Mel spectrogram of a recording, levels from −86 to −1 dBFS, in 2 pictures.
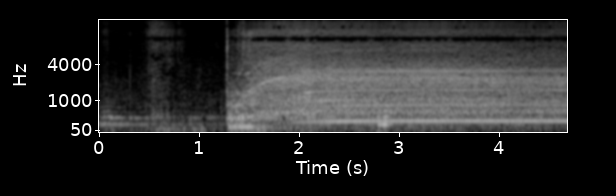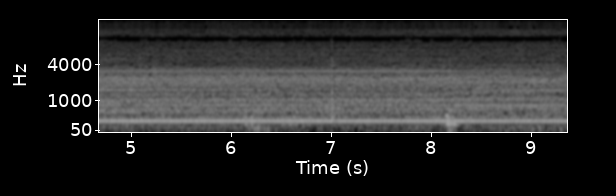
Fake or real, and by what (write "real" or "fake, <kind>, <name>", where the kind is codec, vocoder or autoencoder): real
